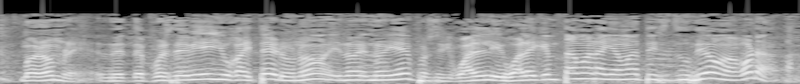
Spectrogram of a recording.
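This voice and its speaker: Over music in the background, a man talks fairly quickly in a high voice. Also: ordinary pitch variation, hardly any pauses. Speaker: podcast host. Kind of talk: casual interview. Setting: bar.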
